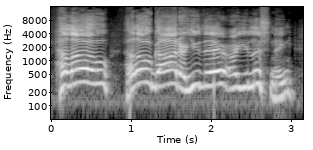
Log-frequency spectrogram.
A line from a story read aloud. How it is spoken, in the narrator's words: to a shout for help in a tumultuous way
